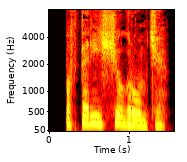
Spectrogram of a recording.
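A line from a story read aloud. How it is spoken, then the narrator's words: Hissing. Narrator (Russian): прошипела Клэр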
